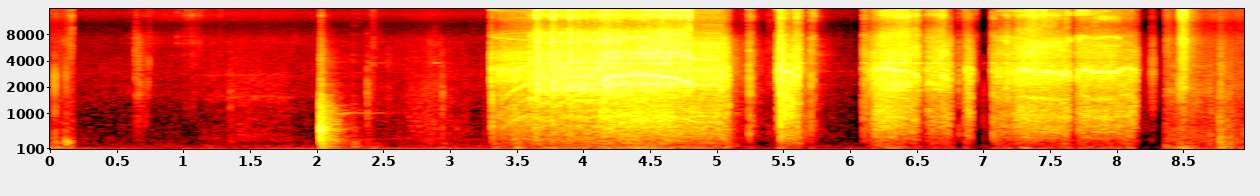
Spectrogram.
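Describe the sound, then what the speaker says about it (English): Power drill boring out a hole to 7mm in a Hayter lawnmower friction plate part, a sustained loud whine for about two seconds, then several shorter bursts with brief pauses, after a single sharp knock. "So I'm going to drill it out to 7mm."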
